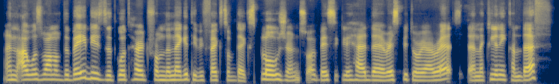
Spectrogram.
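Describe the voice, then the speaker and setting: A woman's voice: mid-range voice, fairly even intonation, fast talker, clear, resonant tone, no echo, studio quality. A woman in her thirties from Israel, talking casually as an interview guest with many fillers and restarts. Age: 30s. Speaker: guest, company founder.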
